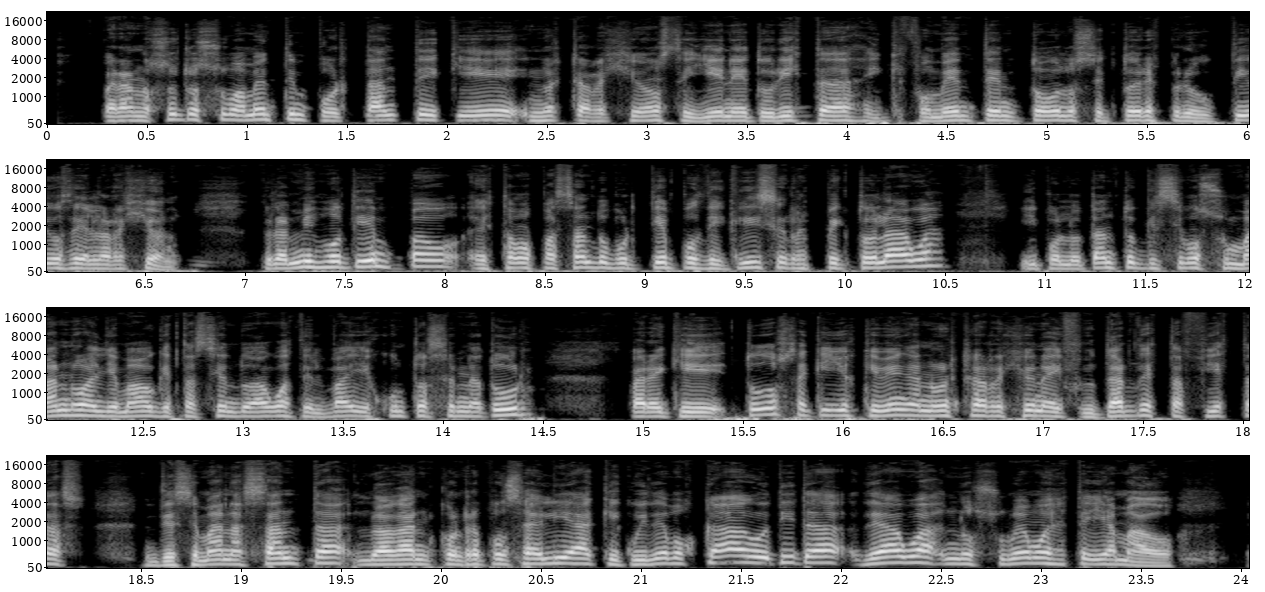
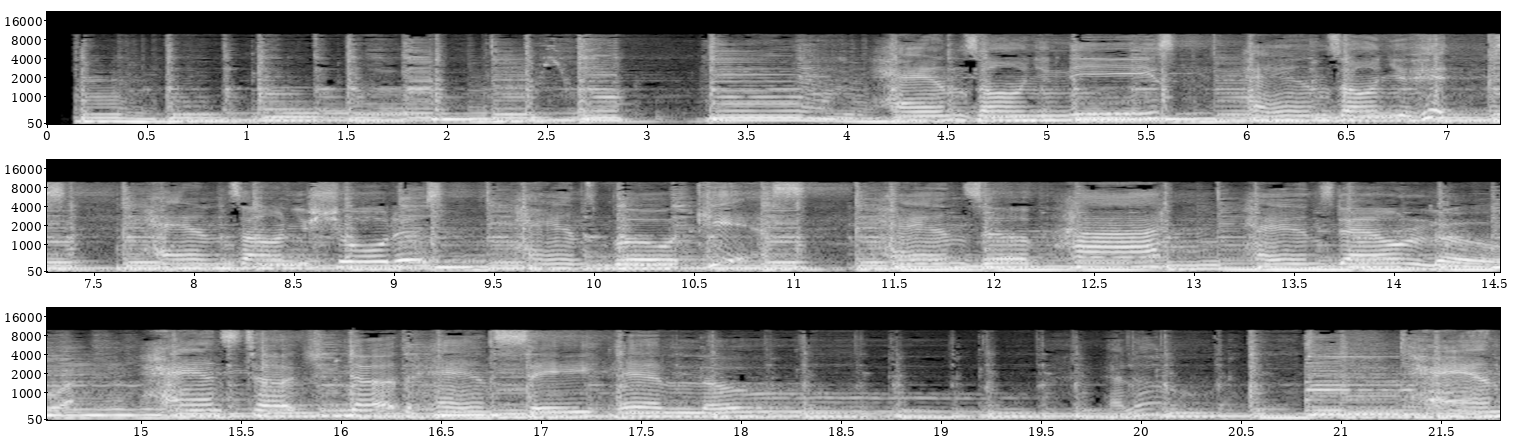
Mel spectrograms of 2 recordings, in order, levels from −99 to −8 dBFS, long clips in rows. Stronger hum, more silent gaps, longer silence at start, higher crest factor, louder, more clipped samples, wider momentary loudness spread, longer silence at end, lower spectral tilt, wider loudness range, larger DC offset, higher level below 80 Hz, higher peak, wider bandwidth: neither; neither; first, 0.3 s vs 0.15 s; about the same, 16 dB vs 14 dB; second, -27 LUFS vs -15 LUFS; neither; about the same, 7 LU vs 6 LU; first, 0.4 s vs 0 s; first, -7 dB/octave vs -5 dB/octave; about the same, 3 LU vs 4 LU; neither; about the same, -42 dBFS vs -44 dBFS; second, -10 dBFS vs 0 dBFS; first, 18 kHz vs 10.5 kHz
